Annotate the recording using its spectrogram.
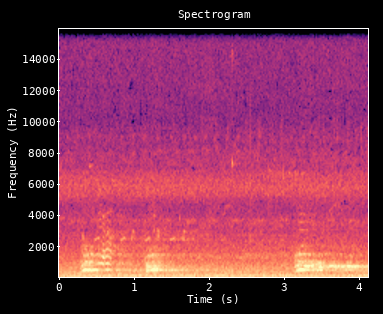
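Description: A dog barking three times, the third bark drawn out longer than the first two.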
